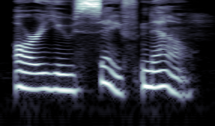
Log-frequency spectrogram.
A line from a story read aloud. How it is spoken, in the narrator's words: she asked, her voice cool and steady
